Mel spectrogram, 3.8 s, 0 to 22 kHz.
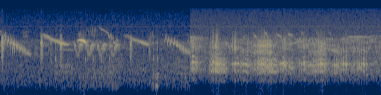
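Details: Northern wheatear, recorded at 51.880518, 20.117200, gives a quick run of high, sweeping whistles, then breaks into a dense, scratchy, crackling warble.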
